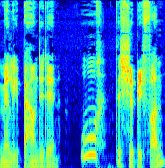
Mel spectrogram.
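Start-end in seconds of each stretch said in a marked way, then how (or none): 1.2-2.5 faintly mocking, pitched-up, sarcastic enthusiasm. She bounds in after the narrator says they need to talk, with a hint of sarcasm. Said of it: "with a hint of sarcasm".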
